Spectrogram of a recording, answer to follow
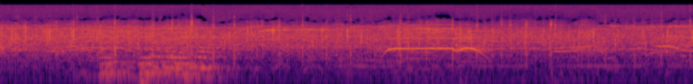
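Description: Concert audience applauding between songs, heard on an audience cassette recording with a dull, muffled top end. A few held notes and whistle-like tones sound over the clapping, with a short run of low notes about a second and a half in.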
